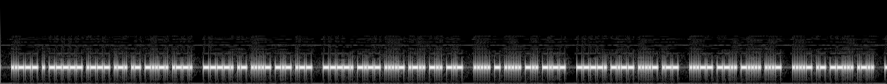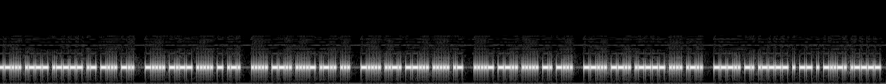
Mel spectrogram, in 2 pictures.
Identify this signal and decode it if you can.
Morse code, heard as a keyed tone, about 74 wpm, 800 Hz. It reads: 2E0JRA/P 9A4KW 9Y4LDK 5T5DY 9Y4W 3Z6V 4A7L 7J1ABD 6Y5TR 5Z4LS 6F75A 4Z5NB 7Z1HL 8N1EME/1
